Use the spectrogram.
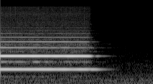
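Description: A single sustained flute note F, fingered with the long thumb key on the left hand, held steady and clear for close to a second, then cut off into near silence.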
